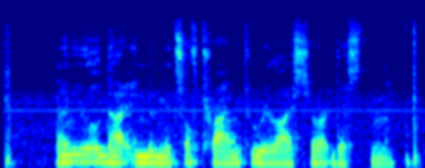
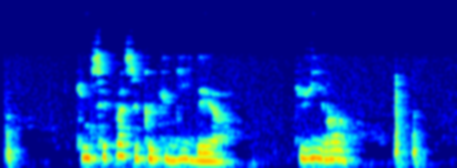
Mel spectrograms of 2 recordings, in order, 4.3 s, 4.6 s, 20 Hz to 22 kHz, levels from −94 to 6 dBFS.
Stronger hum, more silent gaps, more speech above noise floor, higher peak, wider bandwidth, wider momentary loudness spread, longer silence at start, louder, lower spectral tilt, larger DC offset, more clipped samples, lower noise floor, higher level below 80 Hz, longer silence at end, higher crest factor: neither; neither; second, 21 dB vs 48 dB; second, -24 dBFS vs -14 dBFS; first, 14 kHz vs 7.8 kHz; second, 13 LU vs 16 LU; about the same, 0.05 s vs 0.05 s; second, -41 LUFS vs -29 LUFS; about the same, -6.5 dB/octave vs -6 dB/octave; neither; neither; second, -61 dBFS vs -76 dBFS; about the same, -74 dBFS vs -70 dBFS; second, 0.1 s vs 0.4 s; about the same, 18 dB vs 16 dB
